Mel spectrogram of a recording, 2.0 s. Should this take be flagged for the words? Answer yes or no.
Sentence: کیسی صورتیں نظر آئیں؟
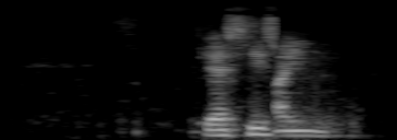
yes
